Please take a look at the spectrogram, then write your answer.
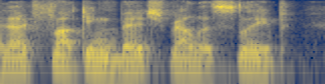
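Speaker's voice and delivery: deep, soothing storyteller voice. Imitating an author at a reading where a listener fell asleep: Neil Gaiman impersonation. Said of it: "that's my Neil Gaiman impersonation".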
